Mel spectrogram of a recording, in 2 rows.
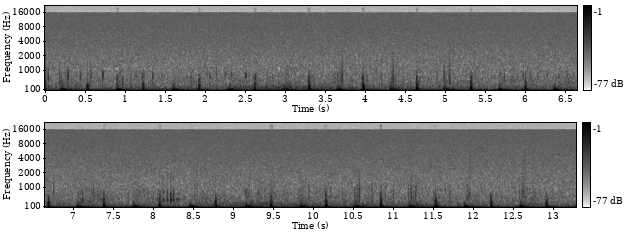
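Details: Ordinary normal heartbeat: regular low thumping at about 85 beats per minute with a steady rhythm.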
